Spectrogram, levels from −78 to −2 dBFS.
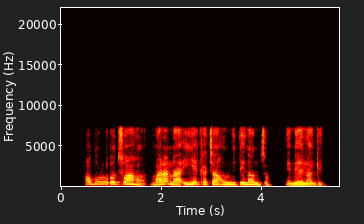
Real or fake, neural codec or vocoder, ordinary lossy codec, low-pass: real; none; none; 7.2 kHz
